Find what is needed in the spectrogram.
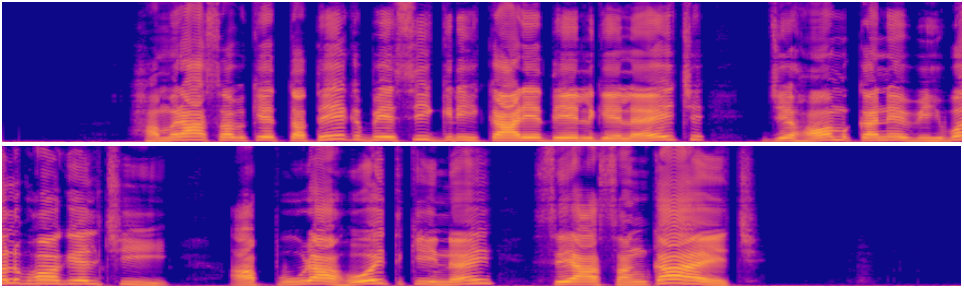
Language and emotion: Maithili, fearful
